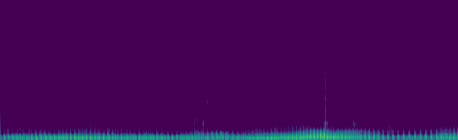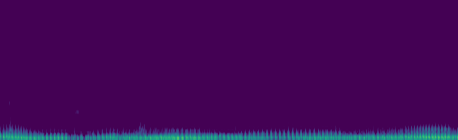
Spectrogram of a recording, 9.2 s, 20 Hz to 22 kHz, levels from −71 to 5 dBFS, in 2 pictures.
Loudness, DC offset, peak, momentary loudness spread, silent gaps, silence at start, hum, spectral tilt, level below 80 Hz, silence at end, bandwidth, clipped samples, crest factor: -29 LUFS; under 0.1%; -4 dBFS; 10 LU; none; 0.05 s; none; -7.5 dB/octave; -86 dBFS; 0 s; 3.1 kHz; under 0.1%; 24 dB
